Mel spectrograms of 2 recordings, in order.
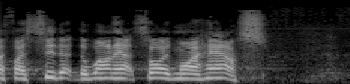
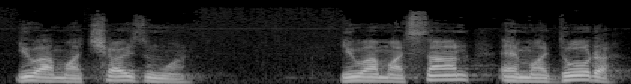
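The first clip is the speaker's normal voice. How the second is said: lower, gentle affirmation; reassuring God; 6 semitones lower than usual. Pretend. God speaks to the listener.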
